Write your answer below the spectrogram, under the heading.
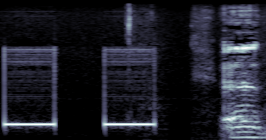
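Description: A telephone busy tone sounds twice after a caller hangs up on a radio call-in programme: two steady, mid-pitched beeps of about half a second each, separated by an equal pause, before a voice begins speaking over a faint line hiss.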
